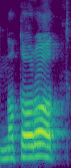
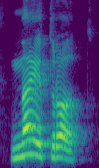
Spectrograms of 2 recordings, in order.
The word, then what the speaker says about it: نيترات: حمض النيتريك ده ما انت لو شلت الياء والكاف وحطيت مكانها الف وتاء بقت نترات، او بالمعنى الاصح بقى وبالنطق الصح نيترات. طيب عندك نيتروز اللي هي لو شلت الواو والزاء وحطيت مكانها ياء وتاء بقت نيتريت، NO3 و NO2.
